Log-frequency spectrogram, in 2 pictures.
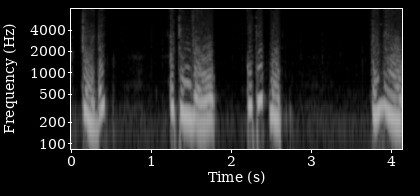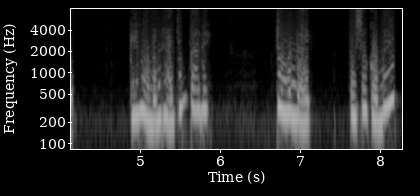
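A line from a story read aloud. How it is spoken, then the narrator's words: Frightened trembling voice. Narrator (Vietnamese): Ngũ cô sợ hãi, run cả người, nói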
